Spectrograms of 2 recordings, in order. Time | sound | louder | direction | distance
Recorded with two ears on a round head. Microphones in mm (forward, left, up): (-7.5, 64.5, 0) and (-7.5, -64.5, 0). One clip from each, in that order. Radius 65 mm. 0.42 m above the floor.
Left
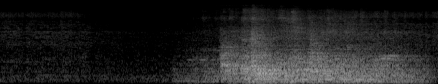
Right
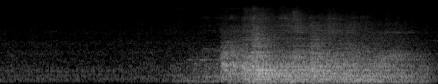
1.7 | a sliding door | right 2 dB | 65° left (ahead or behind) | 3 m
